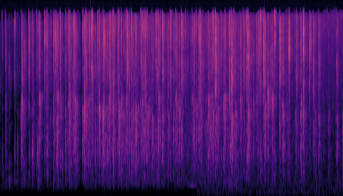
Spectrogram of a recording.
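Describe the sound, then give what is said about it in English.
A crowd claps steadily and continuously for a woman, dense overlapping applause lasting several seconds, loud, with no talking over it. “Vamos a darle un aplauso a nuestra hermana”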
